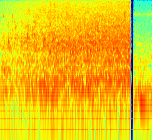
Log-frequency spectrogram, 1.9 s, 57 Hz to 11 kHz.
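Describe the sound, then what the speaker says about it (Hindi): One cup of water poured into melted sugar in a pan over a low flame, a loud rushing gush for about a second and a half that stops abruptly, then a brief bubbling hiss. "लो फ्लेम पे मैंने इसमें 1 कप पानी डाल दिया है"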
